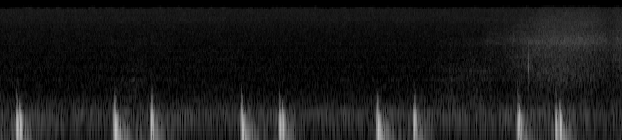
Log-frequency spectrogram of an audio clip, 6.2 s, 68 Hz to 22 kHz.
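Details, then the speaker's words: Normal heart sounds heard by stethoscope during a role-played yearly physical exam: clear, regular lub-dub at about 45 beats a minute with no extra sounds. "you know as we expect everything sounds entirely normal and i'm going to let you take a listen as well"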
